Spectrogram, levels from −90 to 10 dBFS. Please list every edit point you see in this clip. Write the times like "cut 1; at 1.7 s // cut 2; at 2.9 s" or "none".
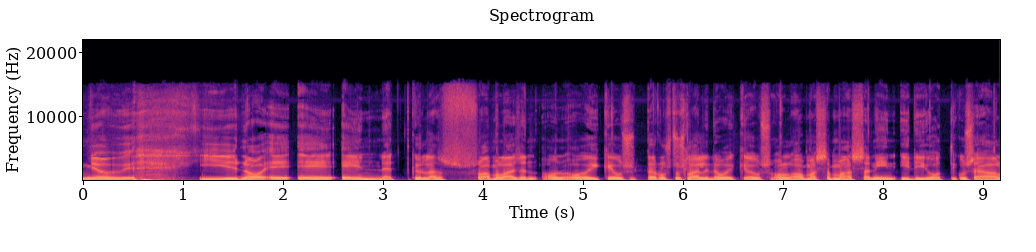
none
